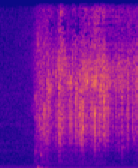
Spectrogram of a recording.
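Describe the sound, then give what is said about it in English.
Bacon sizzling in a skillet as it cooks, a soft thump as it lands, then a steady, crackling hiss with scattered pops, fairly loud, with no voices. “Sounds like it's sizzle time. Can't forget about our bacon.”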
